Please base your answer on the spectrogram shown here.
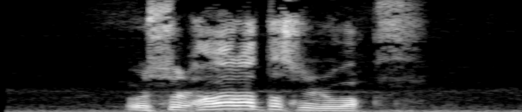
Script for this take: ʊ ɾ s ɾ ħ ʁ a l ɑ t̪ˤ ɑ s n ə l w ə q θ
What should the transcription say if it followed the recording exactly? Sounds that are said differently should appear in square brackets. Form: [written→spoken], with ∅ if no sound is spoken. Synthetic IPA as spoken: ʊ ɾ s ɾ ħ ʁ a [l→ɾ] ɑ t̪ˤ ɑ s n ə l w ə q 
